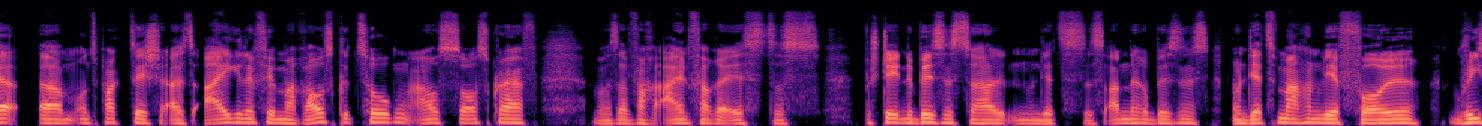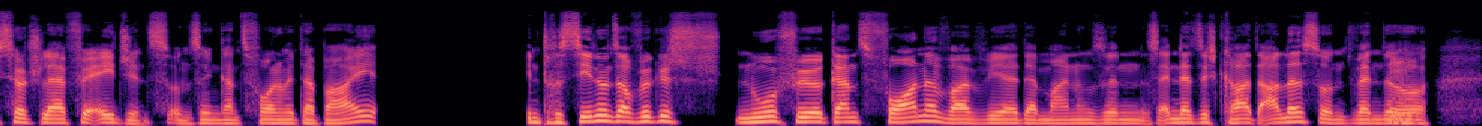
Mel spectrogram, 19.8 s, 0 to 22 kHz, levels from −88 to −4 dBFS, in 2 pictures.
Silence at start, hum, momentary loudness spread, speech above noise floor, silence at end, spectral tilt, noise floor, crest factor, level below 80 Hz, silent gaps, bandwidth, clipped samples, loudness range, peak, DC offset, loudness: 0 s; none; 9 LU; over 68 dB; 0.05 s; -5 dB/octave; under -90 dBFS; 16 dB; -54 dBFS; 0.20-0.24 s, 12.41-13.40 s; 15.5 kHz; under 0.1%; 5 LU; -6 dBFS; under 0.1%; -23 LUFS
